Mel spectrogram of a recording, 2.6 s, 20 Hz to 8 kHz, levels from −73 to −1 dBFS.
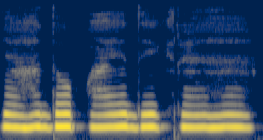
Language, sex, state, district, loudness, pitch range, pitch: Hindi, female, Jharkhand, Palamu, -12 LUFS, 215-225 Hz, 220 Hz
